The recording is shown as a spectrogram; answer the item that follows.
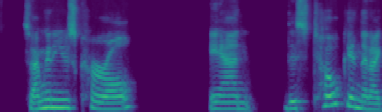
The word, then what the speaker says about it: curl: API you can use Curl at the command line which is I don't know if this is correct but I just pronounce it as C URL see this URL you can use Postman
